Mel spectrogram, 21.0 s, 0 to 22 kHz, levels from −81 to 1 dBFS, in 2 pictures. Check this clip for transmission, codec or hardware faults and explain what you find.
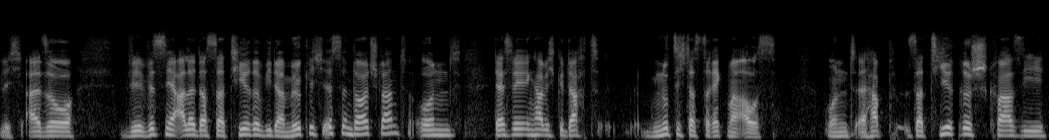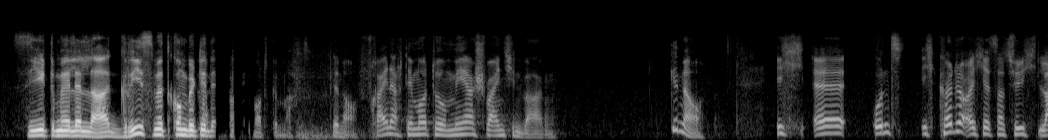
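Four kinds of fault are audible in this speech: two short stalls, a stretch of double-talk suppression, a brief echo leak, and two jitter-buffer speed-ups. The audio stays band-limited at 8 kHz throughout, as expected from the call path.

Short stalls from late packets at 5.17–5.28 s and 9.51–9.62 s: A packet arrived late, so the jitter buffer ran dry, and the receiver stretched the last sound for 81 ms and then 70 ms before resuming where it left off. Nothing is lost, but a sound hangs on unnaturally with a faint buzz or dip.

Speech suppressed in double talk, 11.45–13.07 s: The echo canceller most likely mistook simultaneous talking for loudspeaker echo and clamped down on the near talker. Across about a second of that span, the speech dips, falling by roughly 40 dB at its deepest.

Echo leak around 12.79–12.84 s: Residual loudspeaker pickup was likely not fully cancelled and went back down the line. 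A faint, delayed copy of the speech surfaces about 326 ms late, sitting about 35 dB below the direct signal, as a brief scrap.

Jitter buffer speed-ups at 13.92–14.35 s and 18.78–19.48 s: The buffer held more audio than it targets, so the receiver trimmed pitch-period-sized slices repeatedly, removing roughly 70 ms and then 100 ms. Speech runs at 112% and 113% speed with unchanged pitch, sounding briefly rushed.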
